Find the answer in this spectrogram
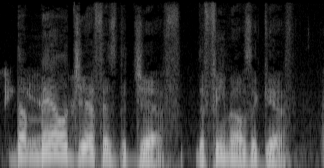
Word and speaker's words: GIF: yeah are you in high school it's a Jif that's how you pronounce gif are you shooting for your porn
